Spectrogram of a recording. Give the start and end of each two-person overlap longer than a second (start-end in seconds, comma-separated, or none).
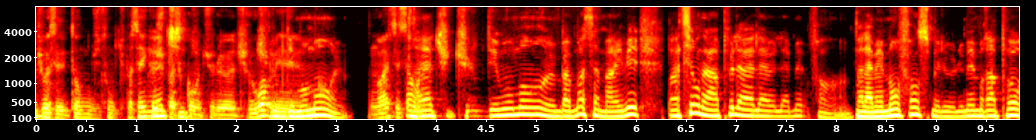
1.1-2.6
